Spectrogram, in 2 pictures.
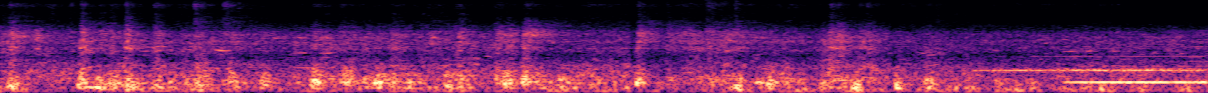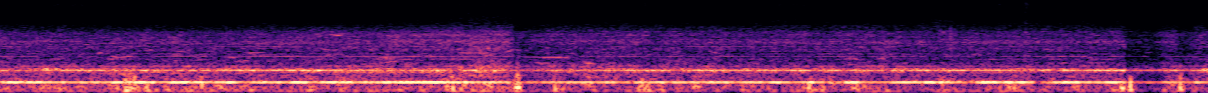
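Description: Indian suburban train running on the tracks, its wheels and carriage rattling and clattering. About five seconds in, a steady two-tone train horn starts and keeps sounding over the rattle.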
